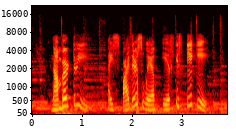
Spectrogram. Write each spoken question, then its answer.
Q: A spider's web is sticky.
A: Fact again.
